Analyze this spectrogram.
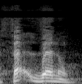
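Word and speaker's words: فَأْذَنُوا: Kalau Hafiz bacanya fa'dhanu, kalau Asim riwayat Syu'bah bacanya fa'adhinu. Fa'adhinu. Ya. Ini cara baca yang pertama. Jadi fa'dhanu dari kata azina, ya'zanu, i'dhan. Ya. Hamzah yang pertama itu hamzah disukunkan. Ya.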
